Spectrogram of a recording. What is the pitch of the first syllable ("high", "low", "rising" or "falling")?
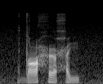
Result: rising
